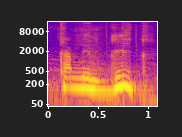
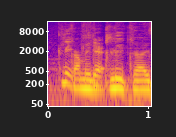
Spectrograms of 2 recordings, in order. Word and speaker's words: Kamil Glik: Looking at the other players as well, you have players like, let me just get the pronunciation correctly, Kamil Glik. Glik, very good.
